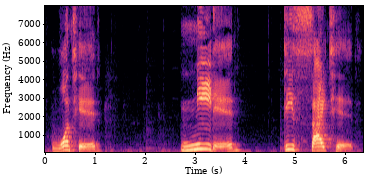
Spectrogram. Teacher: it's like the word got an extra little ID sound at the end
